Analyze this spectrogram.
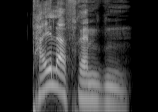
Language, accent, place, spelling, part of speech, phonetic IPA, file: German, Germany, Berlin, teilerfremden, adjective, [ˈtaɪ̯lɐˌfʁɛmdn̩], De-teilerfremden.ogg
- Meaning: inflection of teilerfremd: 1. strong genitive masculine/neuter singular 2. weak/mixed genitive/dative all-gender singular 3. strong/weak/mixed accusative masculine singular 4. strong dative plural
